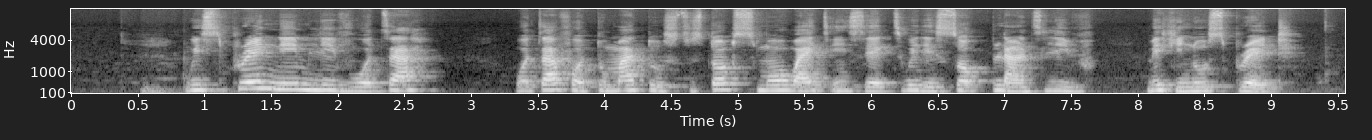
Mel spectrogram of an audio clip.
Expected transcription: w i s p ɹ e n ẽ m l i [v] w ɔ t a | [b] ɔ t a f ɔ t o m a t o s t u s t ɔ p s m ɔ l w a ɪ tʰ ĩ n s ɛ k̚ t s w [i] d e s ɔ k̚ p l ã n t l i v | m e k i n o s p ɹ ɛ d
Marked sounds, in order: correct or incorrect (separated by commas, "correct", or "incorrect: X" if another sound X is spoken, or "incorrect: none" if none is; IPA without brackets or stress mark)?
correct, incorrect: w, incorrect: e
